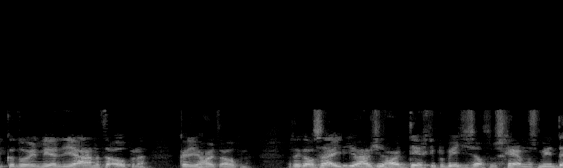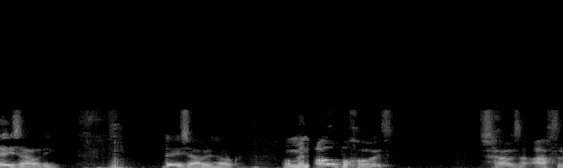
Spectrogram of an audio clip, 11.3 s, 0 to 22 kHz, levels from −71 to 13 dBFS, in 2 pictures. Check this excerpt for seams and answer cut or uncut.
cut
